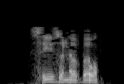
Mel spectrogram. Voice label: "seasonable", English; adjectives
